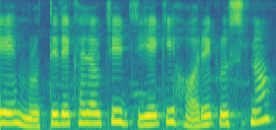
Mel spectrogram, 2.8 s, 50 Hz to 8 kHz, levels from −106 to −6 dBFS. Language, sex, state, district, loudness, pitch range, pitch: Odia, female, Odisha, Khordha, -13 LUFS, 195-240 Hz, 215 Hz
